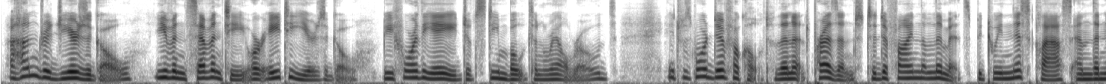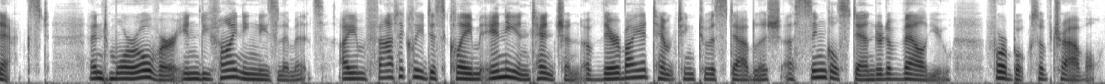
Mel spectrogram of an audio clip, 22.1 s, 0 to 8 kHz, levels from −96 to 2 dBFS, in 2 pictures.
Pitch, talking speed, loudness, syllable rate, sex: 195 Hz, 160 wpm, -18 LUFS, 5.1 syllables/s, female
